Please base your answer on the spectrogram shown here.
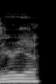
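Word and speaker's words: Serie: There's this barrier put up by Sari. Or Ziri, however you say her name. Yeah, her name is so weirdly pronounced, but the way it's spelled is definitely Siri, but is pronounced Ziria.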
